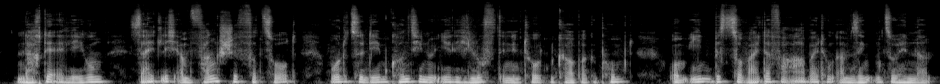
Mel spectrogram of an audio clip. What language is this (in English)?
German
